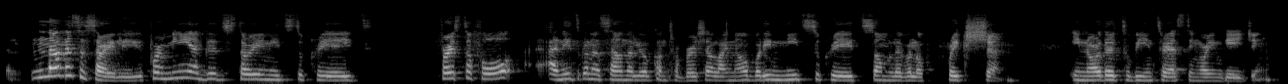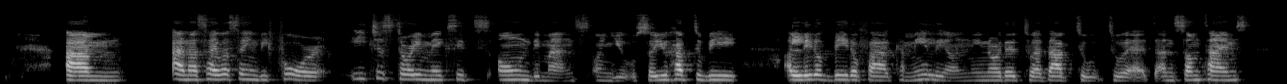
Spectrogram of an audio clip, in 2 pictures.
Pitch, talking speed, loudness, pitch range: 205 Hz, 170 wpm, -28 LUFS, 190-230 Hz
